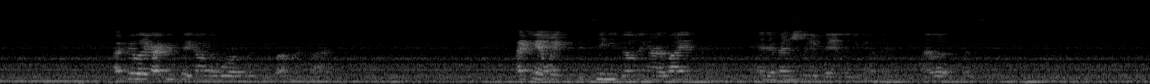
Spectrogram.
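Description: A young woman speaks emotionally into a microphone outdoors.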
